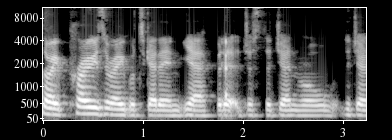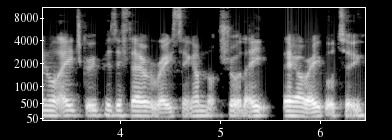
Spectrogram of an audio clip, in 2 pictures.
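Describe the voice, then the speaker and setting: This woman speaks with a British accent at a very fast pace. She hardly pauses at all. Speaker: triathlon guide and pro triathlete. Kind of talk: casual chat. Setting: remote call from Japan.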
